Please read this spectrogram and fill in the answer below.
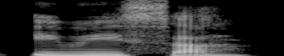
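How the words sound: It is pronounced the way Latin Americans say it. The speaker is from Latin America. "from Latin America, we just say Ibiza"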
